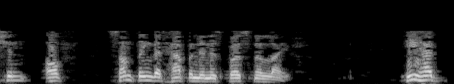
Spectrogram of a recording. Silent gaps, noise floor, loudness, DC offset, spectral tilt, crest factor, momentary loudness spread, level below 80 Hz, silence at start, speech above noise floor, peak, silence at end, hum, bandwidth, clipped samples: none; -68 dBFS; -16 LUFS; under 0.1%; -12 dB/octave; 14 dB; 8 LU; -60 dBFS; 0 s; 52 dB; -4 dBFS; 0.15 s; none; 5 kHz; under 0.1%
